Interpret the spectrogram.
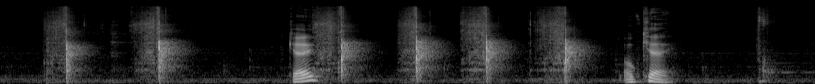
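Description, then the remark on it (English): A knife chops celery root into large dice on a cutting board, about ten sharp, crisp strikes at an uneven, unhurried pace, with brief quiet gaps and a faint voice murmuring between cuts. “Next is the celery root. You dig? And the same way we did the onion, the same way we're gonna do this, the celery root. Large dice.”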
